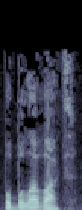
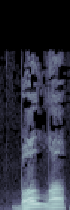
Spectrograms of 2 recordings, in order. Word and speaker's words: побаловать: И по миновании поста, почему бы не побаловать? Обратите внимание, где я ставлю ударение в этом глаголе. Побаловать. Баловать. – На последнем слоге.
